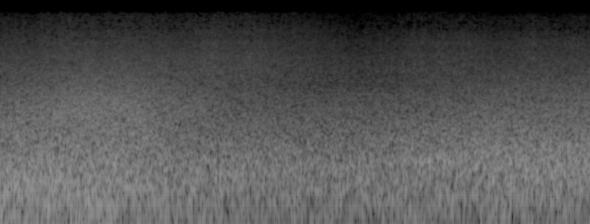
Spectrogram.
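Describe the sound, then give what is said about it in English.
Wind surging through trees, a dense, steady roar of rushing air that fills the whole stretch with only slight swells and dips in loudness. “In great surges, the wind seems to smash through the trees behind you.”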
